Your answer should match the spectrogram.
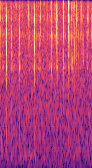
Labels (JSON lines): {"label": "ambient", "recorder": "HydroMoth"}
